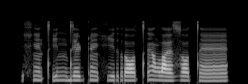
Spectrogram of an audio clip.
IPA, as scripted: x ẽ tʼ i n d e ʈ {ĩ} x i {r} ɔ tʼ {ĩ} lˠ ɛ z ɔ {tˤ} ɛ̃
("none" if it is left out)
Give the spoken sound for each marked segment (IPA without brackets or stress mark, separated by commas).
ẽ, r, ĩ, t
